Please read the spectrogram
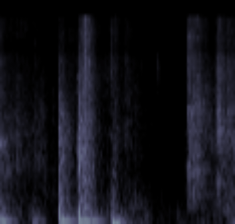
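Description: A vacuum-packed ham being handled and set down on a table among other groceries: a few short knocks and packaging rustles in the first second and a half.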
